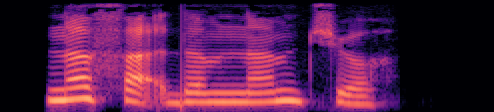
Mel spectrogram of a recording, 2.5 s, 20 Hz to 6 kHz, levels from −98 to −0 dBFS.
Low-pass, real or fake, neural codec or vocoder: 5.4 kHz; real; none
